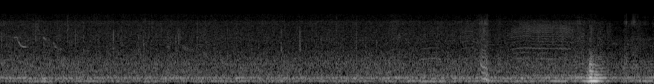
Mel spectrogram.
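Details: Continuous low, even buzzing of honey bees at a honey hunt, droning without a break, with faint high chirping behind it and a loud thump near the end.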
